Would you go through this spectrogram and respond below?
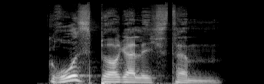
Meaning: strong dative masculine/neuter singular superlative degree of großbürgerlich
- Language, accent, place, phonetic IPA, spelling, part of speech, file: German, Germany, Berlin, [ˈɡʁoːsˌbʏʁɡɐlɪçstəm], großbürgerlichstem, adjective, De-großbürgerlichstem.ogg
